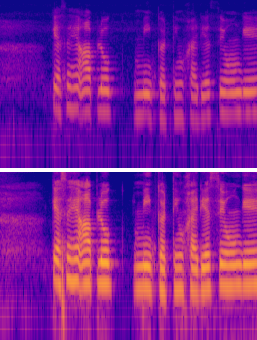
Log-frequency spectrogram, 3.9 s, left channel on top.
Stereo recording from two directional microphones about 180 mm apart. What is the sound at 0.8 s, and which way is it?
A woman's voice, 50° right (ahead or behind).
